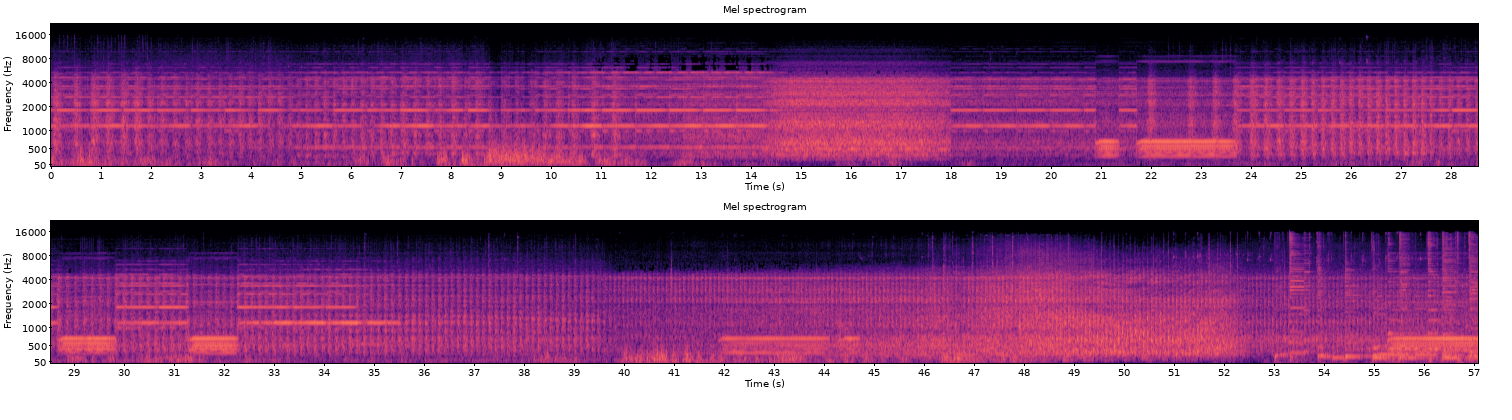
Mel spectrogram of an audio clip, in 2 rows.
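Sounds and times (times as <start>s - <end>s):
steam locomotive chuffing: 0.0s - 57.0s
high steady ringing tone: 0.2s - 14.5s
chime whistle blasts: 53.0s - 57.0s.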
